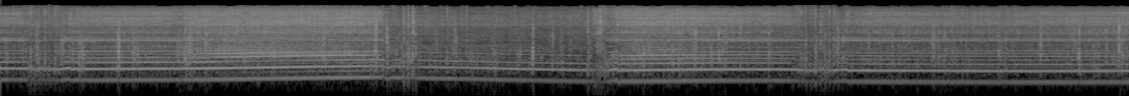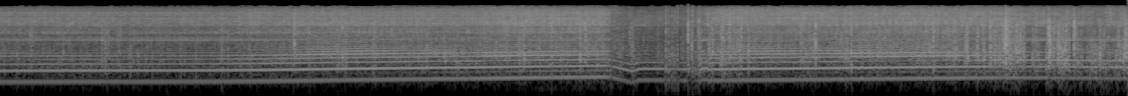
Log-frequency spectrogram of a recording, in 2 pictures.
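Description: Motorcycle engine running under way as heard from on the bike. Its pitch climbs and then dips several times as the rider changes gear and eases off around the bends.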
